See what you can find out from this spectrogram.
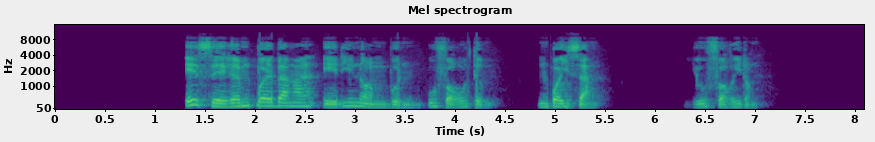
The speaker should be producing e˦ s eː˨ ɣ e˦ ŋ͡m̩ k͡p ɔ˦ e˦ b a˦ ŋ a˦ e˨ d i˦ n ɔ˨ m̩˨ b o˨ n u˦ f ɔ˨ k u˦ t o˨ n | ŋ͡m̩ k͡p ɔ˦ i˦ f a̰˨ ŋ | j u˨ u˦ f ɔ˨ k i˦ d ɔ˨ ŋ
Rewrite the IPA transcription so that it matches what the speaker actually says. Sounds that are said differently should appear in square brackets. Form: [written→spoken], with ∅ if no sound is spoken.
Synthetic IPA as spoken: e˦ s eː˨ ɣ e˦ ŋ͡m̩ k͡p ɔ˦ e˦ b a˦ ŋ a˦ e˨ d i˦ n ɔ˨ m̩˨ b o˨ n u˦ f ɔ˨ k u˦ t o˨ [n→m] | ŋ͡m̩ k͡p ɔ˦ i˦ [f→s] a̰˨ ŋ | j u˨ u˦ f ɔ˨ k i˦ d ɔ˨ ŋ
